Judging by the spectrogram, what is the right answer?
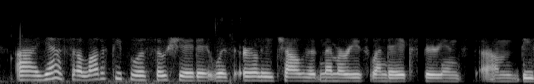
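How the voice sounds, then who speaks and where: Speaking at a fairly quick pace with ordinary pitch variation, a woman talks with a slight Dutch accent. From Netherlands. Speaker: ASMR video creator. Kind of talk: live radio interview. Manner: soft-spoken.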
